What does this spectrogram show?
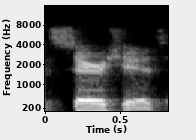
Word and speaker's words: Saoirse: the internet that you're supposed to pronounce it Saoirse, but Sair is free. Saor is free, so I pronounce it Saoirse. It's Saoirse. Trisha's eyes glazed over.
